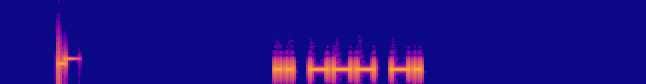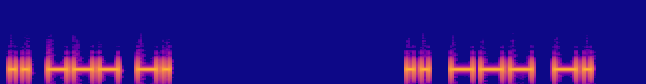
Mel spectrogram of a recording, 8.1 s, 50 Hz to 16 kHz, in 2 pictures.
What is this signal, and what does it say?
Morse code, heard as a keyed tone, about 28 wpm, 690 Hz. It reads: ION ION ION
